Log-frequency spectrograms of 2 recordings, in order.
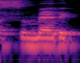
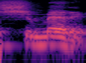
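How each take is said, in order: First: The word begins with an 's' sound. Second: The word begins with a 'sh' sound. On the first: The speaker calls it wrong. "I'm not saying Semitic" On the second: The speaker calls it right. "Notice I'm saying Shemitic"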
